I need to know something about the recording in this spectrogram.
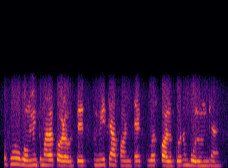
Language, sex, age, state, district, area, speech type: Marathi, female, 30-45, Maharashtra, Wardha, rural, conversation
